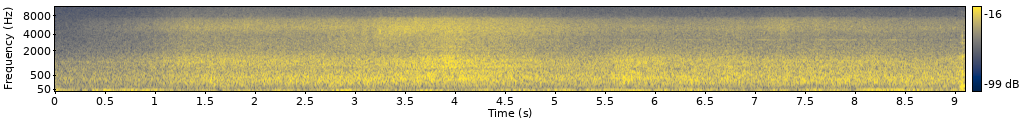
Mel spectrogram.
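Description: Seaside ambience from the video game Carto: steady ocean surf washing continuously with a soft airy hiss, a broad even wash of waves that holds at moderate level throughout with no voices.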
